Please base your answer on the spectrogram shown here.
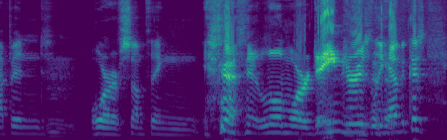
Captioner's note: chuckles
